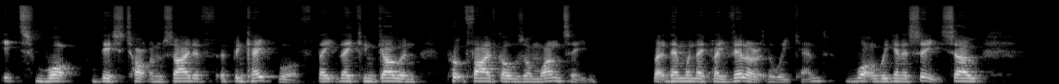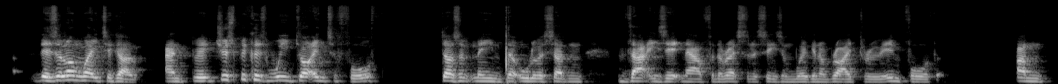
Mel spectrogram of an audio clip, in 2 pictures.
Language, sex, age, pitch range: English, male, 30-49, 130-150 Hz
